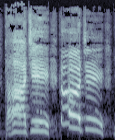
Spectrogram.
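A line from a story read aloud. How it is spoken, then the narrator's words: Brother shouting through clenched teeth. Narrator (Italian): gridò il fratello col coltello fra i denti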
